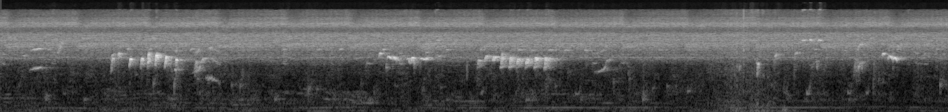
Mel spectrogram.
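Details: Jumbo parakeet in an aviary giving short pulsed chirp bursts, each a rapid rattle of notes, repeated a few times with pauses, plus a last single chirp.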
